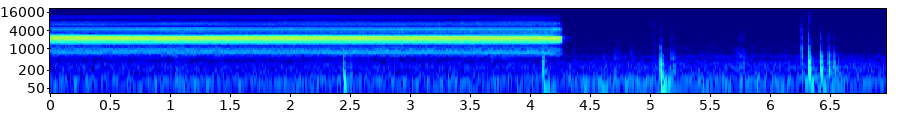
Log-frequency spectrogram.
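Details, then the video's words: Mole cricket singing at night: a loud continuous buzzing trill runs for about four seconds, then stops abruptly, leaving near silence broken by a few faint clicks and taps. "オケラの鳴き声 30分以上鳴いてる"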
